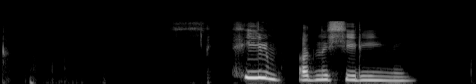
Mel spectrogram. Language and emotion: Russian, neutral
